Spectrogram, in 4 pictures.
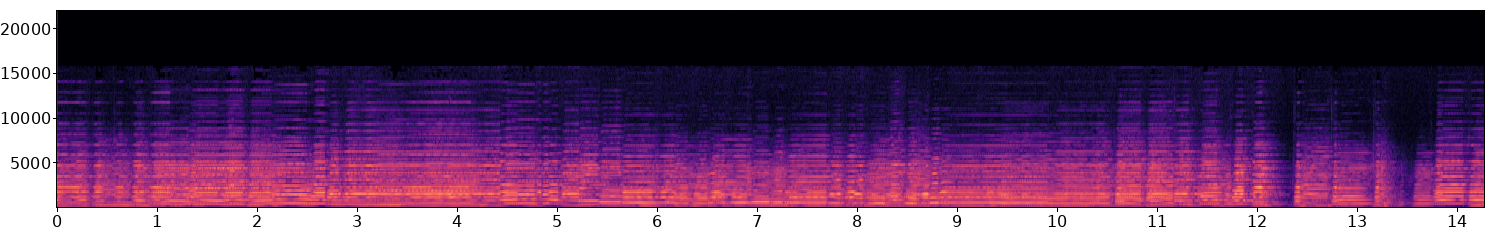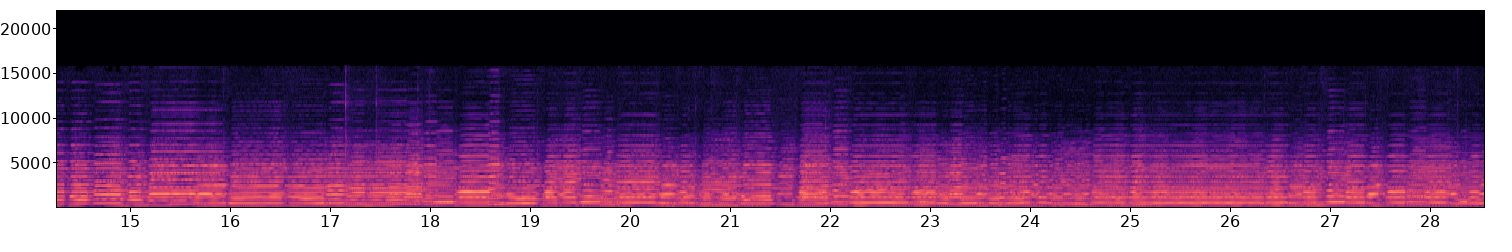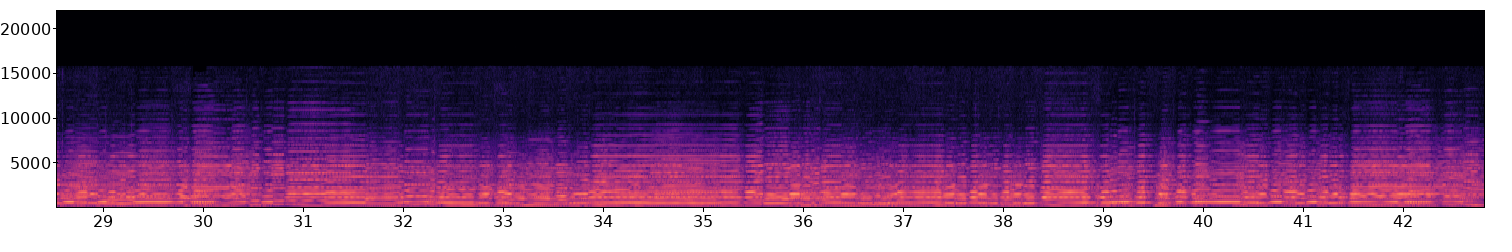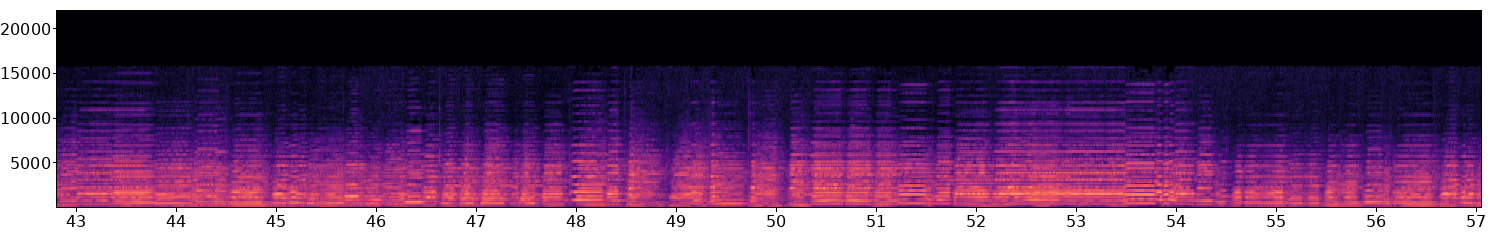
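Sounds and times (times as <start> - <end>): solo accordion melody: 0.0 - 57.0.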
